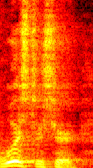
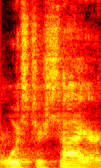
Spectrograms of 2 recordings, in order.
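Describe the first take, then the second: First: The ending is reduced, like in 'Hampshire'. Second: The ending is a full 'shire' sound. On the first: "I pronounce it Worcestershire, like New Hampshire, not Shire" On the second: "some, some people say"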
